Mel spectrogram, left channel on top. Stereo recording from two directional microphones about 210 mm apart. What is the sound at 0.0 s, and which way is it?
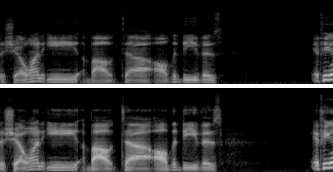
Speech, 40° right (ahead or behind).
